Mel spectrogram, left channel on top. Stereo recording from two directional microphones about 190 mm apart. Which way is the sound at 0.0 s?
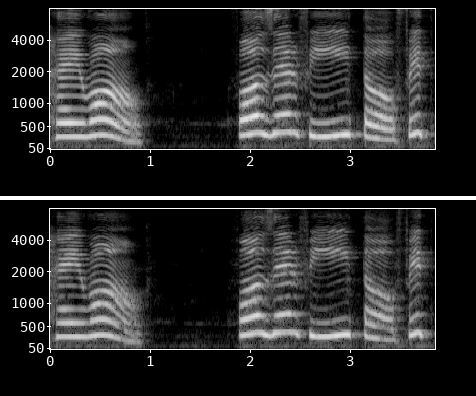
50° left (ahead or behind).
